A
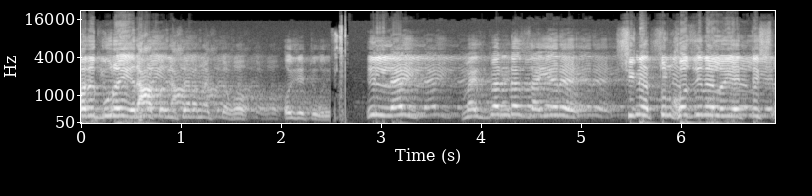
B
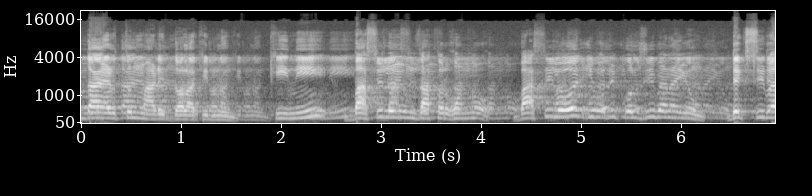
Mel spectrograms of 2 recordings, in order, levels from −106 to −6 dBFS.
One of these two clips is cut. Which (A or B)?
A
